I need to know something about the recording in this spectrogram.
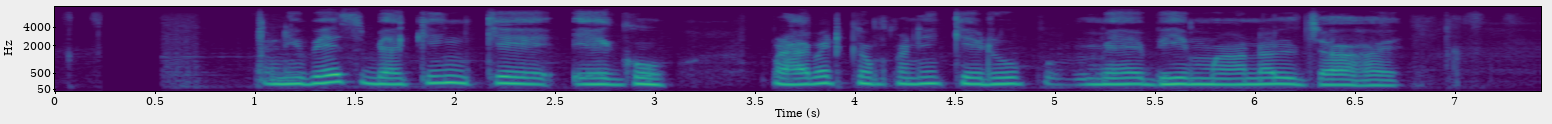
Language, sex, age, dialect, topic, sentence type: Magahi, male, 25-30, Southern, banking, statement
